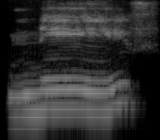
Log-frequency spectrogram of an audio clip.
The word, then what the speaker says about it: Niamh: We've also met Niamh, and her first name is not spelled anything like it's pronounced.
